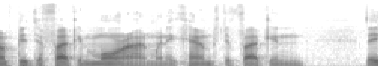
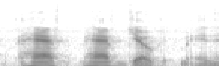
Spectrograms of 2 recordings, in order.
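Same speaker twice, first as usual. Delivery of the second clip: ordinary talk, nothing marked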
